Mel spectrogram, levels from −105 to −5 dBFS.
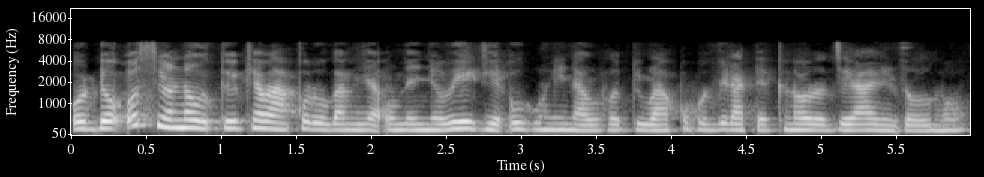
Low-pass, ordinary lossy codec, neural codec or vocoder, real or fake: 7.2 kHz; none; codec, 16 kHz, 1 kbps, FreqCodec, larger model; fake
